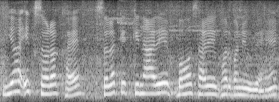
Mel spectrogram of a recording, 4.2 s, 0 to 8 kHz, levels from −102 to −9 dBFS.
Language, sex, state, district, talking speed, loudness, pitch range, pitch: Hindi, female, Bihar, West Champaran, 185 wpm, -14 LUFS, 225-265 Hz, 245 Hz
